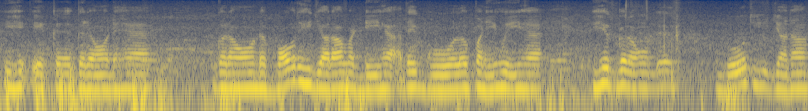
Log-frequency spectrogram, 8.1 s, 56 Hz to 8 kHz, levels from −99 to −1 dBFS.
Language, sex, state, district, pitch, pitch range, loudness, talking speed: Punjabi, male, Punjab, Kapurthala, 150 Hz, 145-160 Hz, -13 LUFS, 155 wpm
